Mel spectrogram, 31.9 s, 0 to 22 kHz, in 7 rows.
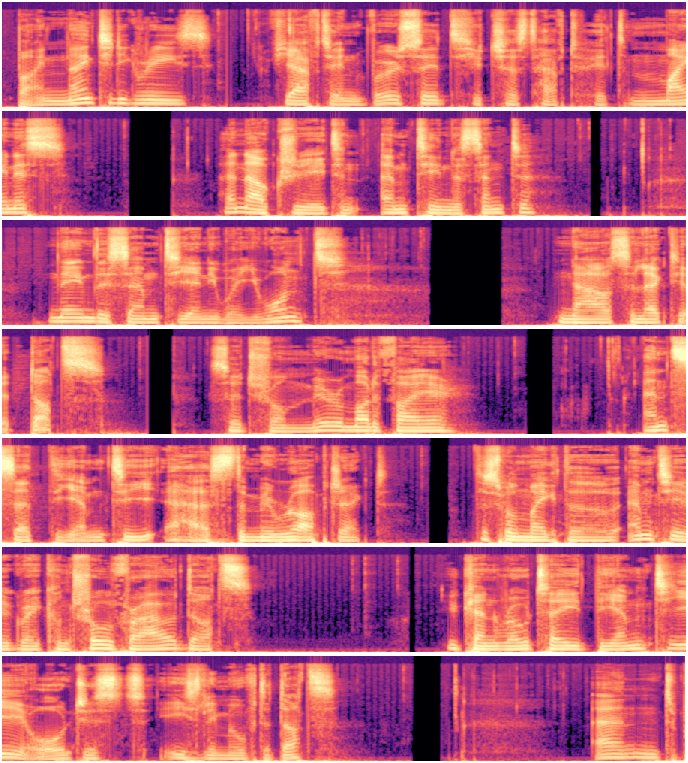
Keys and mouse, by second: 3.6 Tab, 5.0 shift+a, 8.9-11.9 drag, 12.4 r, 12.8-14.6 drag, 14.4 right click, 18.1-22.3 drag, 20.7 g, 23.7-25.6 drag, 24.6 r, 27.9-29.7 drag, 28.3 g, 30.8-31.8 drag, 31.4 g.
